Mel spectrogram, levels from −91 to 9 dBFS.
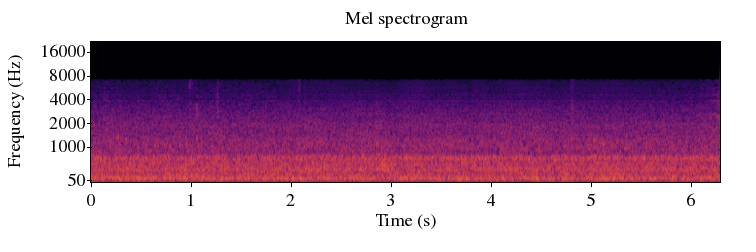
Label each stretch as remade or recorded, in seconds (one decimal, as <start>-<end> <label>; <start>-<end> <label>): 0.0-1.9 recorded; 1.9-5.6 remade; 5.6-6.3 recorded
